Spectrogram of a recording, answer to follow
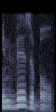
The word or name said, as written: invisible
